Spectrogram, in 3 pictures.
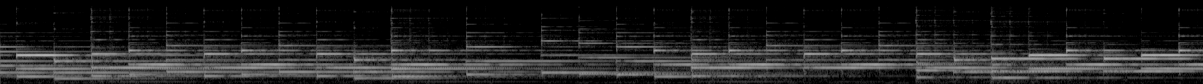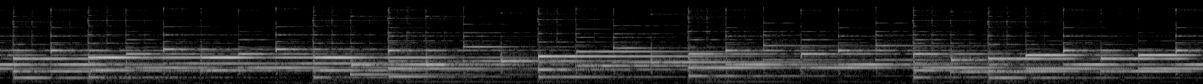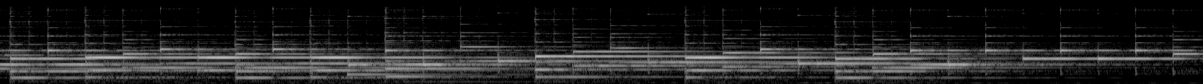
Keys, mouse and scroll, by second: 0.4 double click, 0.4 alt+click, 1.2 ctrl+click, 1.7 alt+click, 2.4 double click, 2.7 ctrl+click, 3.3 alt+click, 3.7 ctrl+click, 3.9 alt+click, 4.1 shift+click, 4.5 shift+click, 4.6 alt+click, 4.8 alt+click, 5.1 shift+click, 5.2 ctrl+click, 6.3 alt+click, 6.7 w, 8.1-9.4 typing, 9.1 alt+click, 9.3 double click, 9.6 ctrl+click, 10.2 double click, 10.6 typing, 11.1 double click, 11.2 ctrl+click, 11.9 double click, 12.7 double click, 13.4 double click, 14.1 double click, 14.4 alt+click, 15.1 double click, 15.3 alt+click, 15.7 double click, 16.1 double click, 16.7 alt+click, 16.8 ctrl+click, 17.4 shift+click, 18.0 shift+click, 18.8 alt+shift+click, 19.1 alt+shift+click, 19.3 alt+click, 19.5 alt+click, 19.8 alt+click, 20.5 double click, 21.7 double click, 22.5 double click, 23.8 double click, 24.3 double click, 24.6 ctrl+click, 24.7 alt+click, 25.1 alt+click, 25.7 double click, 28.3 alt+click, 28.8 double click, 29.3 ctrl+click, 29.6 double click, 29.9 alt+click, 30.2 double click, 31.0 ctrl+click, 31.4 double click, 31.9 double click, 34.7 ctrl+click, 35.1 alt+click, 35.6 double click, 35.7 alt+click, 35.8 alt+double click, 35.9 alt+click.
